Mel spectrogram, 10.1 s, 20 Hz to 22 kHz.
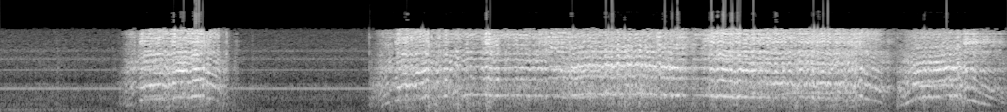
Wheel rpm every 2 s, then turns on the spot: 30, 30, 150, 160, 100.
2-4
